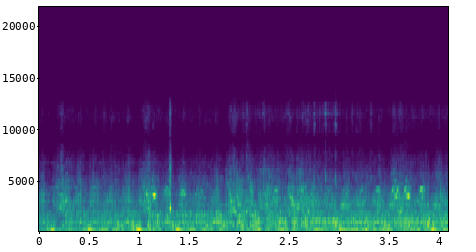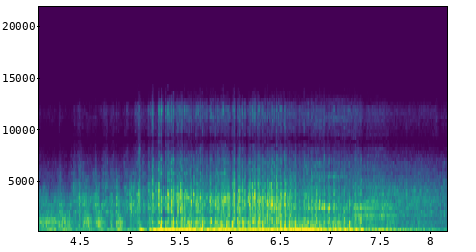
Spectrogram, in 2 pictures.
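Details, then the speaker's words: 1966 Chevy Biscayne straight six sitting 20 years, first start with only 12 V to the coil, choke on, gas pumped: strong, even cranking about five seconds, then it catches and surges into a rough, rising idle. "Works. Man, that starter's champ. Man, that's $1,000 starter."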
